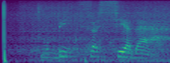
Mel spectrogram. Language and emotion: Russian, angry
